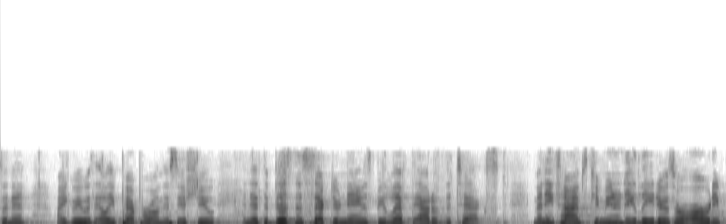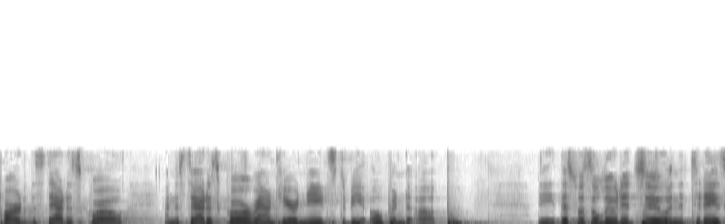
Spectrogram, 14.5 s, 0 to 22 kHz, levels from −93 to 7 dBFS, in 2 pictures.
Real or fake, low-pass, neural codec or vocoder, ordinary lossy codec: real; 7.2 kHz; none; MP3, 48 kbps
